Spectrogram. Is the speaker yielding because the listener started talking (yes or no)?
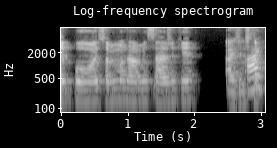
yes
